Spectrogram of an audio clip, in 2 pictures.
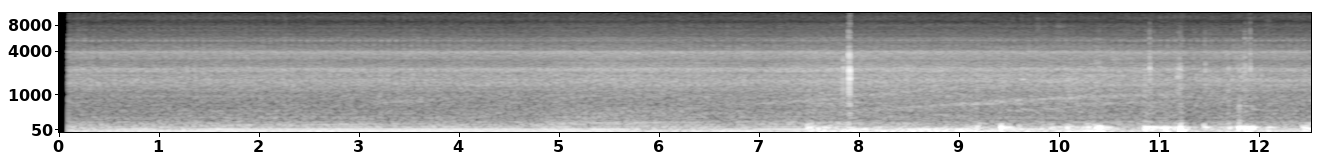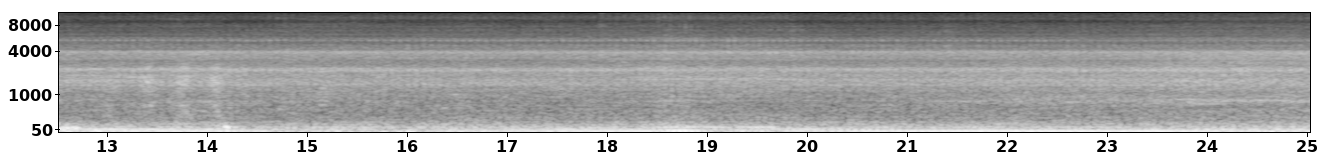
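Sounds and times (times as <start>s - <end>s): go-kart engines idling: 0.1s - 25.0s
low thumps: 6.8s - 16.1s.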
